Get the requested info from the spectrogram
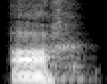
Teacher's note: the throat-clearing sound of the ch in the Scottish loch or the German ach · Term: Old English sound ch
